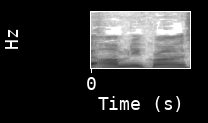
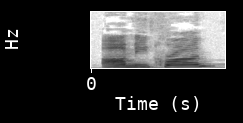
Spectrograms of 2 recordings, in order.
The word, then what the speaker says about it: Omicron: to tap in with it but yes sir omnicron sounds like a decepticon bro it does i know it's on look at how it's spelled is is omicron like ami like as in have you ever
